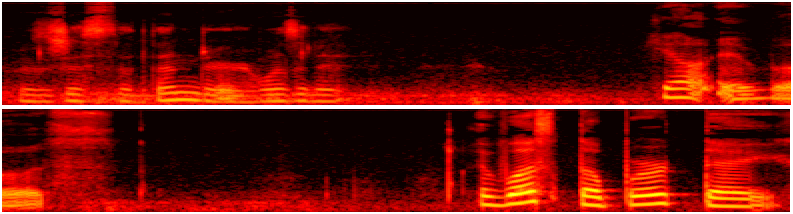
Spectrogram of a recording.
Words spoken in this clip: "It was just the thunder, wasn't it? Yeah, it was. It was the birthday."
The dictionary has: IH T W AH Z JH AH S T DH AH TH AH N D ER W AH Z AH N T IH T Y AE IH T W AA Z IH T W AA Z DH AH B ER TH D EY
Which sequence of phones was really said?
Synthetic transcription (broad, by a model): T W AH Z JH AH S T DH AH TH AH N D ER W AH Z AH N T IH T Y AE IH T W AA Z IH T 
